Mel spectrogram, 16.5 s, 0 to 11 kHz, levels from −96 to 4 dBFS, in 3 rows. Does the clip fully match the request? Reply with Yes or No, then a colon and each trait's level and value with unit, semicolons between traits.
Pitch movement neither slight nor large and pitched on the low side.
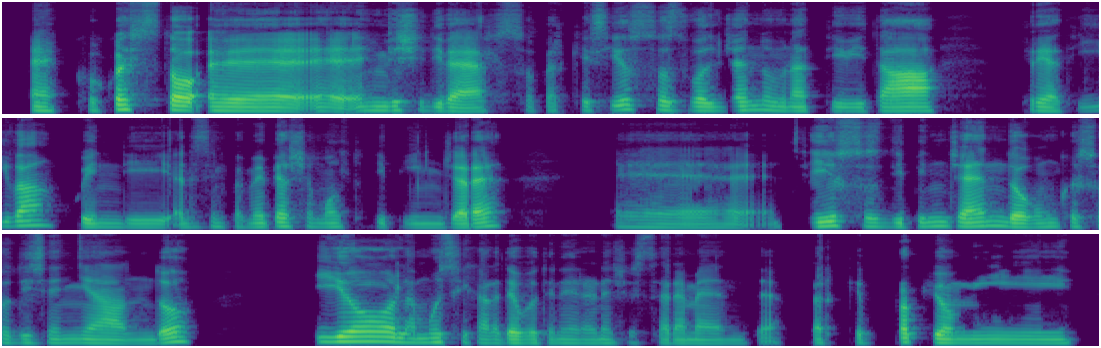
Yes: average, 3.0 semitones; low, 110 Hz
